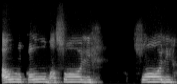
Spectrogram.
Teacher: Sod ni huruf tebal. Pangkal lidah naik. Qaf tebal. So dua huruf ni standby nak naik.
